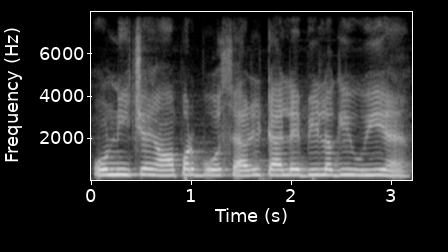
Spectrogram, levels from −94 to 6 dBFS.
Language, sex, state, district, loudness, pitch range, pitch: Hindi, male, Uttar Pradesh, Shamli, -14 LUFS, 255-270 Hz, 260 Hz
